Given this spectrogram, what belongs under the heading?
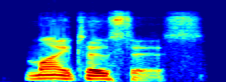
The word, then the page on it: mitosis: British English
